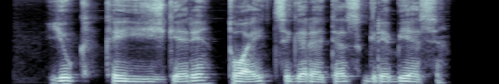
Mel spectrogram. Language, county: Lithuanian, Kaunas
